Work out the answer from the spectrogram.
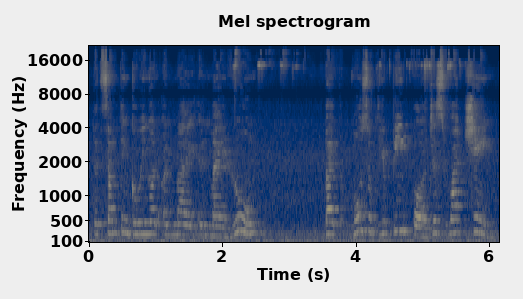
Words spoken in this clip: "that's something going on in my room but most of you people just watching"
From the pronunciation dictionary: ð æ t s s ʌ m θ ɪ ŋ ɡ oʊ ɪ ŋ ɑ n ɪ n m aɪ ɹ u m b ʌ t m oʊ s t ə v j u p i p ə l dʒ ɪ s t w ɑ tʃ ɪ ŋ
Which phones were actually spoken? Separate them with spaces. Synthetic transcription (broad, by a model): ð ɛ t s s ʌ m t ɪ ŋ ɡ oʊ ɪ ŋ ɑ n ɪ n m aɪ ɹ u m b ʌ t m oʊ s t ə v j u p i p ə l dʒ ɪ s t w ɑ tʃ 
